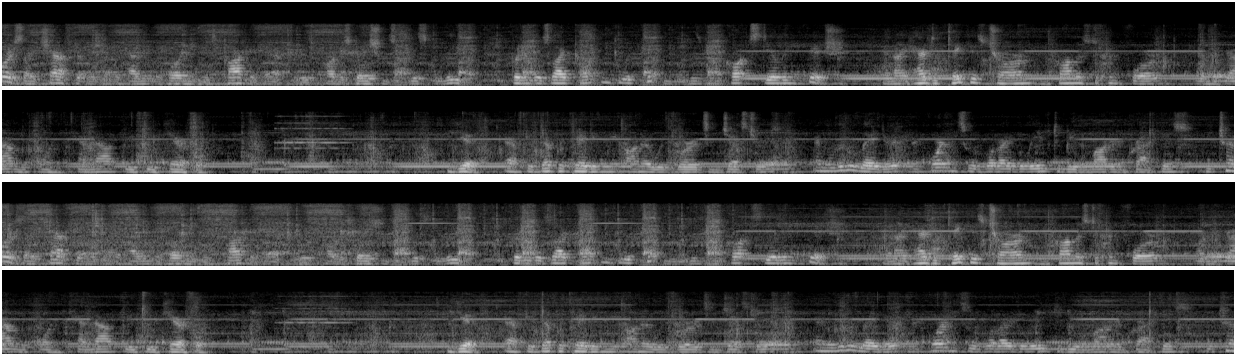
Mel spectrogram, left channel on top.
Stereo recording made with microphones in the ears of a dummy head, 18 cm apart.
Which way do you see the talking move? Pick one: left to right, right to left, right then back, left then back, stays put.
right then back.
